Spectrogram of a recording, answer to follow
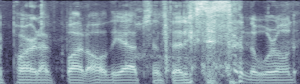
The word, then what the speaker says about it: absinthe: How do you say that? Absinthe? Yeah, it's Absinthe.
